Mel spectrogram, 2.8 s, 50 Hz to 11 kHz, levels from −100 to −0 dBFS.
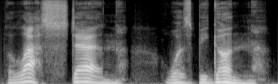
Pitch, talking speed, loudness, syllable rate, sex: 115 Hz, 110 wpm, -20 LUFS, 2.9 syllables/s, male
